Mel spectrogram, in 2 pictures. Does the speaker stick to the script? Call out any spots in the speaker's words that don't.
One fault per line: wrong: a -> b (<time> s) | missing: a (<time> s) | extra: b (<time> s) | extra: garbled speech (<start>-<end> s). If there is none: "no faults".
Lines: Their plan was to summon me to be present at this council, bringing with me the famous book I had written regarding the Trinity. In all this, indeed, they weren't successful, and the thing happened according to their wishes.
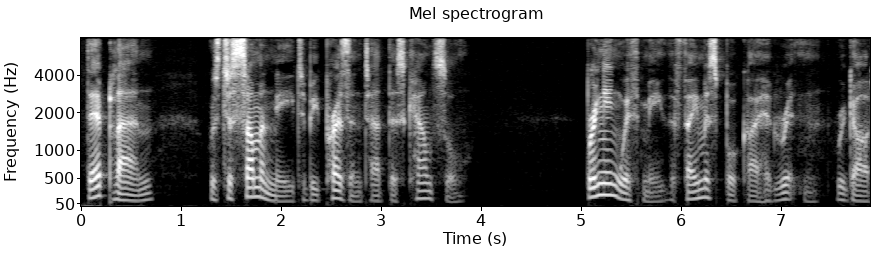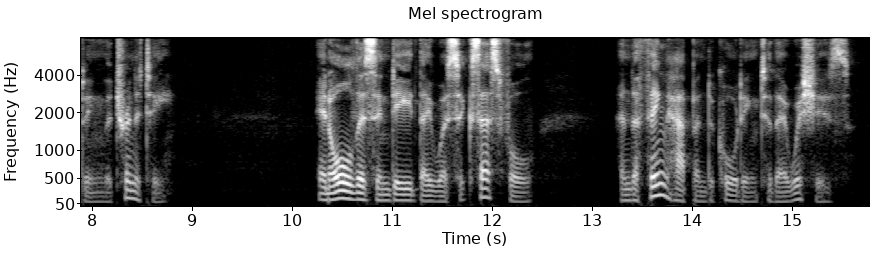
wrong: weren't -> were (11.4 s)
